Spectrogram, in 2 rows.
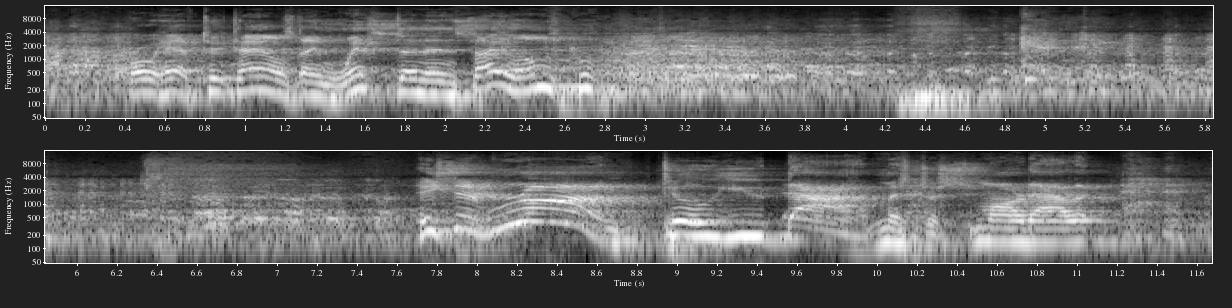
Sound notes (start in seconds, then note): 0.0 audience laughing; 2.8 audience laughing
